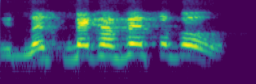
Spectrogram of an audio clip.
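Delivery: put-on heavy Indonesian accent, very high-pitched. Teasing a board member's husband by imitating his thick Indonesian accent. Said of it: "pretend and do my".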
